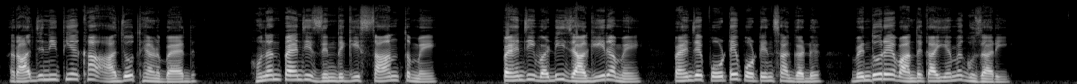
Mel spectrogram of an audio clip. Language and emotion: Sindhi, neutral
